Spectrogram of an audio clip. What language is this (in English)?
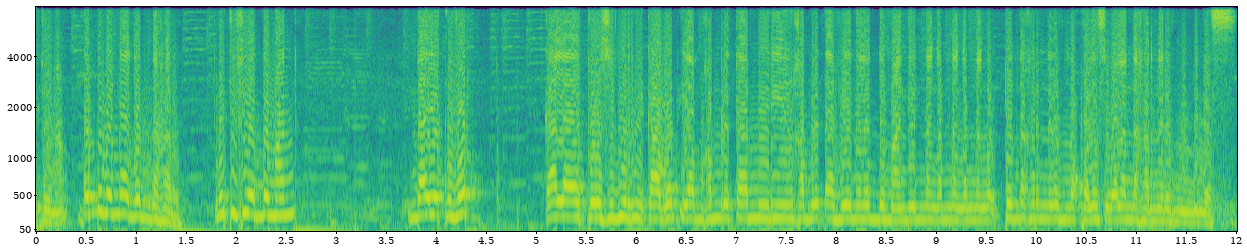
Serer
